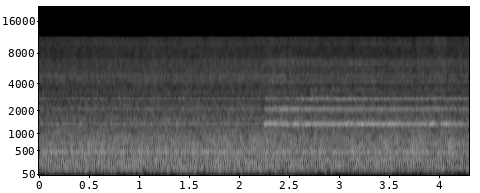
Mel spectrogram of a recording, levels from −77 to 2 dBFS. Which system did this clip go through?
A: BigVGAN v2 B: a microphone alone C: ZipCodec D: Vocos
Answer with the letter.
D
